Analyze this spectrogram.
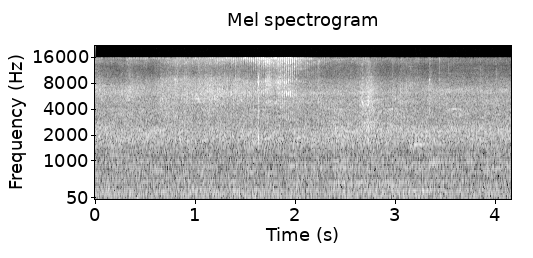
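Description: Steady city street traffic noise, an even, unbroken background with no distinct events.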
